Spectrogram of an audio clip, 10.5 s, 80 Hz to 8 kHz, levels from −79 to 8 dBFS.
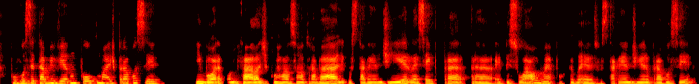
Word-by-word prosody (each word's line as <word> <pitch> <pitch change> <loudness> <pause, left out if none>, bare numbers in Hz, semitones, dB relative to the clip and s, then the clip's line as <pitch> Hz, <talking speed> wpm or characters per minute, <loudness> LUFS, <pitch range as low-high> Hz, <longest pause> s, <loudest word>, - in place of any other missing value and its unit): por 195 -2 -4
você 190 +2 -2
estar 200 0 0
vivendo 195 0 0
um 210 - +2
pouco 200 +1 -3
mais 190 -1 -1
para 200 +1 -3
você. 200 -5 -4 0.6
Embora 150 -1 +5
quando 145 -1 0
fala 145 0 +6
de 145 -1 -6
com 150 - -3
relação 145 0 +1
ao 140 - 0
trabalho, 145 +2 +4
que 145 - -15
você 130 - -13
tá 140 - 0
ganhando 145 +1 0
dinheiro 150 +3 +2
é 140 - 0
sempre 160 +3 -4
para 145 -2 0
para 135 -3 -1
é 140 - -4
pessoal, 145 +6 -1
não 185 - -1
é? 170 +3 -2
Porque 140 -3 -12
o 130 0 -3
eh, 135 -1 0
você 130 0 -9
está 135 +4 -7
ganhando 145 0 0
dinheiro 140 0 0
para 135 -1 0
você, 140 +3 -3
145 Hz, 225 wpm, -23 LUFS, 140-175 Hz, 0.6 s, fala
